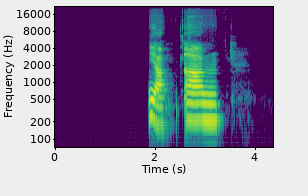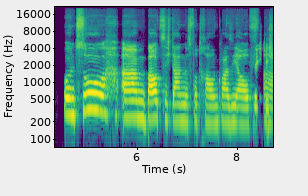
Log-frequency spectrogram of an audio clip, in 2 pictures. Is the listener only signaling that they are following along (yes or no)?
no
